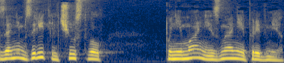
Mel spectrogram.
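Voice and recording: With lively intonation, a man talks at medium pitch in a dark, mellow tone. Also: moderate pace.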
